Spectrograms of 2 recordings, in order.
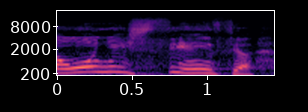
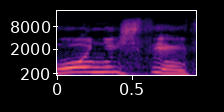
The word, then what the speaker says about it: onisciência: Outra característica do Senhor é a onisciência. A pronúncia é onis mesmo, tá bom? Tanto presciência quanto onisciência.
